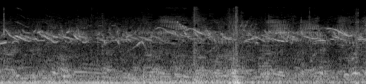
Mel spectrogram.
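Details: Towa towa, the chestnut-bellied seed finch, competing at a Guyanese bird whistling contest in Lusignan in 2023. Quick, looping high whistles and chirps repeat steadily against heavy low background din and a brief thump.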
